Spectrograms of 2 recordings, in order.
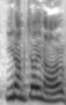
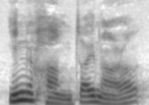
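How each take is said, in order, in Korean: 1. 이 구절은 빠르게 말하고 다 붙여서 말해요. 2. 이 구절은 천천히 그리고 또렷하게 말해요.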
